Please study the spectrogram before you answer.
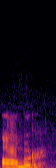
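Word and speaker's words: Àmr: Is it Amar or Amir? Yeah, Amar.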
